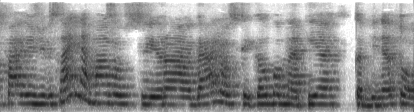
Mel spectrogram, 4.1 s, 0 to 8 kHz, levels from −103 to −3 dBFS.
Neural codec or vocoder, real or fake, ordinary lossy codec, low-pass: none; real; AAC, 32 kbps; 7.2 kHz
